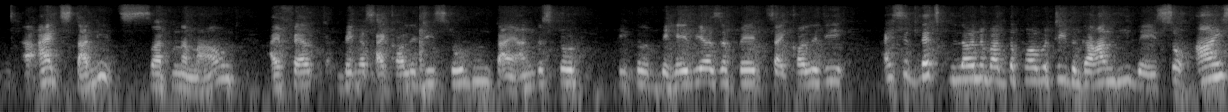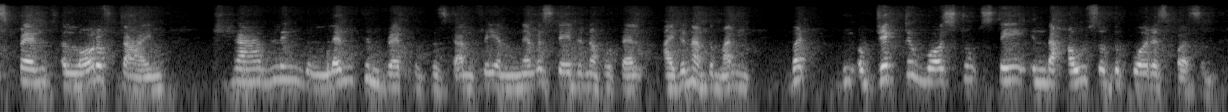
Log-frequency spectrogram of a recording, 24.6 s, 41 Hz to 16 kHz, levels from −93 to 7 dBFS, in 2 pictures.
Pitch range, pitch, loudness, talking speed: 170-230 Hz, 195 Hz, -29 LUFS, 165 wpm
